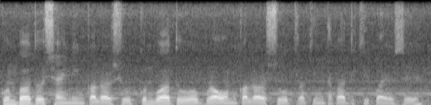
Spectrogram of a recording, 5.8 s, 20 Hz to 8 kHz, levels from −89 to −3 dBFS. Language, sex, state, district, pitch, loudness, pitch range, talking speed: Nagamese, male, Nagaland, Dimapur, 115 Hz, -17 LUFS, 110-120 Hz, 145 wpm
